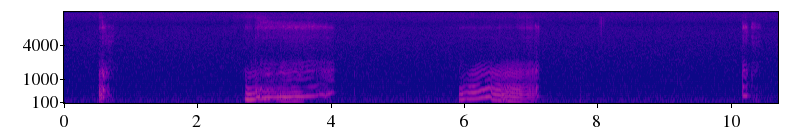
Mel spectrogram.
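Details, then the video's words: Newman, a domestic cat, snoring indoors: drawn-out tonal wheezing breaths about a second long, wavering in pitch, repeating every three seconds, with brief clicks between them in a quiet room. "Newman, my snoring cat"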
